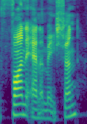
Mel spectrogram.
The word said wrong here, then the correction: Funimation: I keep saying it wrong for some bizarre reasoning, but... – Oh yeah, Funimation, I've heard different things. I'm totally wrong.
